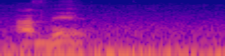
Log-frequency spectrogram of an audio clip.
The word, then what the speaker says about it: Amin: Well, my last name is Amin, and you pronounce it Amin.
